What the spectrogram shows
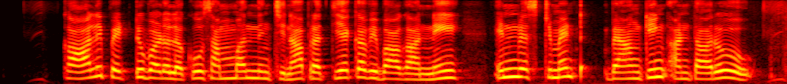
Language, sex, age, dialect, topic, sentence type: Telugu, male, 18-24, Telangana, banking, statement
